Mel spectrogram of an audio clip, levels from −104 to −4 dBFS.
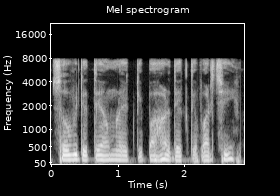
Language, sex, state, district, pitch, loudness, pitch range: Bengali, male, West Bengal, Cooch Behar, 130 Hz, -15 LUFS, 120-135 Hz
